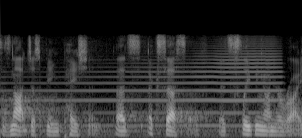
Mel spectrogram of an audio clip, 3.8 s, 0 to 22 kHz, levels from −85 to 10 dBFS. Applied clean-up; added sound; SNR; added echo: none; Trumpet; 12 dB; none.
